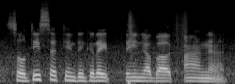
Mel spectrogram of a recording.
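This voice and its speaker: Low, mellow woman, reflective. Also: fairly quick, poor audio. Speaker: art collector. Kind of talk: reflective art conversation. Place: busy art fair. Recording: clear urban ambient noise.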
